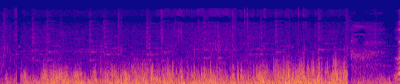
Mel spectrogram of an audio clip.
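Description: Wind buffeting the camera's microphone on an exposed ridge: a rough, gusting rumble that cuts off suddenly near the end.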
